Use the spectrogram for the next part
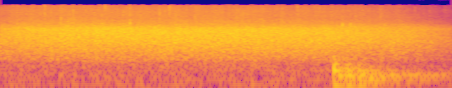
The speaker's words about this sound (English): Small town, big heart. If you're from Galesburg, applaud that. Thank you.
